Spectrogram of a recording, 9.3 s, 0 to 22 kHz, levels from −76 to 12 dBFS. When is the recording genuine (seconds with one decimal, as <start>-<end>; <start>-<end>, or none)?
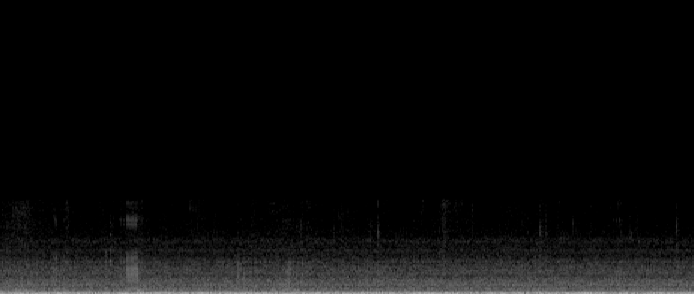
0.0-1.8; 3.0-7.5; 8.6-9.3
